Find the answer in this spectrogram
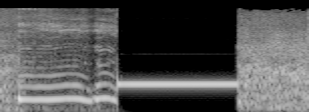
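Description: A brief, wavering high-pitched voice, then a steady single-tone TV censor bleep lasting under a second, with all other sound blanked out beneath it to cover a swear word.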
